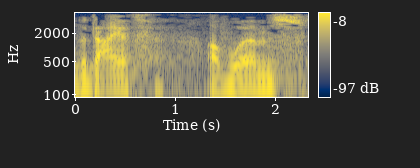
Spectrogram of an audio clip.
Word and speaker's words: Worms: And it was in the German city of Worms, which in English is pronounced Worms.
